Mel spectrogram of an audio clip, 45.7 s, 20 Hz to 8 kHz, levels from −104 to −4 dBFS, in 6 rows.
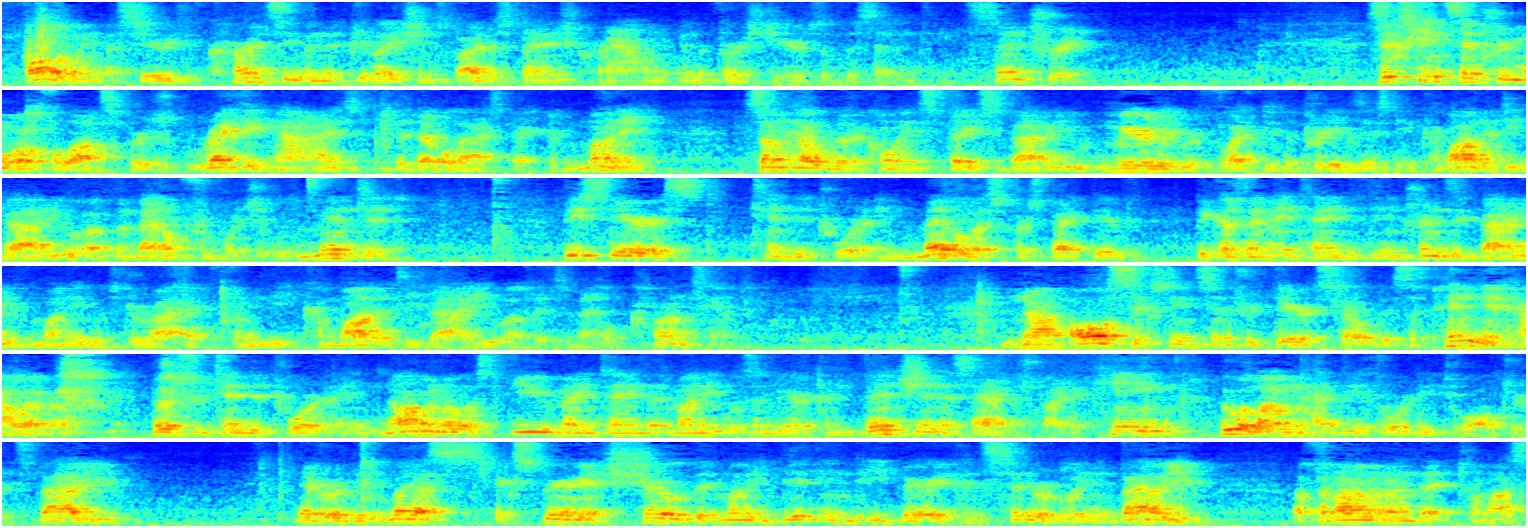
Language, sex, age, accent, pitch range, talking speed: English, male, 40-59, American, 85-110 Hz, 165 wpm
